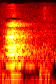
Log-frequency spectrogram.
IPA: æk̚t-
